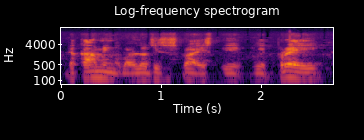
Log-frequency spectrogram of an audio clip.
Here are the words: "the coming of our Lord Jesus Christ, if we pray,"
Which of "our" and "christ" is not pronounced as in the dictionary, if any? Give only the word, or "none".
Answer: our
